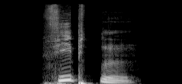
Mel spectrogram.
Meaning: inflection of fiepen: 1. first/third-person plural preterite 2. first/third-person plural subjunctive II
- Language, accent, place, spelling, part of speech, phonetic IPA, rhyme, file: German, Germany, Berlin, fiepten, verb, [ˈfiːptn̩], -iːptn̩, De-fiepten.ogg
